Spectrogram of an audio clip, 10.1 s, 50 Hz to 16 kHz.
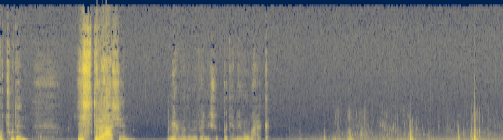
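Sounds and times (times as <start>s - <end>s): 
speech: 0.0s - 0.7s, 1.6s - 2.8s, 3.4s - 5.4s
low steady hum: 0.0s - 10.0s
oars splashing in lake water: 5.9s - 10.0s.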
